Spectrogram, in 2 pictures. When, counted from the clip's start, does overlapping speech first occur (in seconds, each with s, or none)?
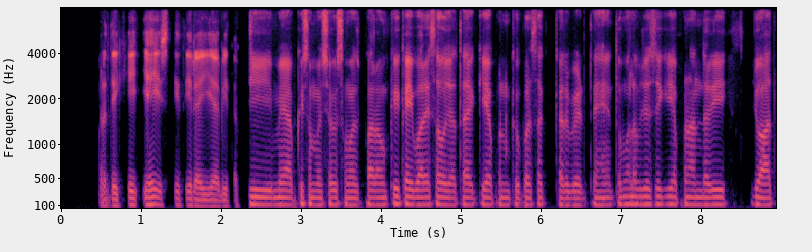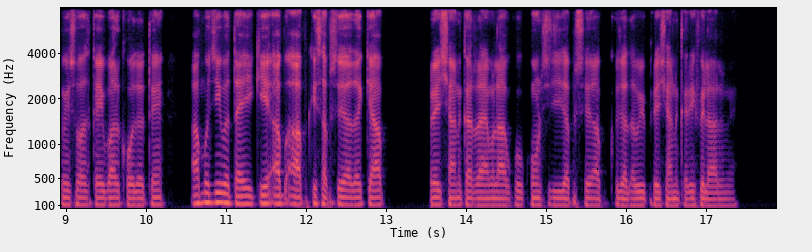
none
